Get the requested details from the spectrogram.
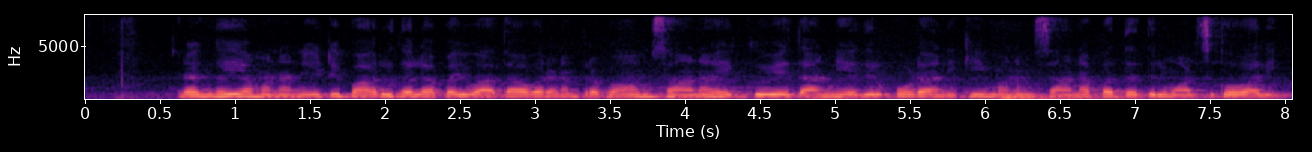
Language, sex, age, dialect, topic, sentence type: Telugu, female, 31-35, Telangana, agriculture, statement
